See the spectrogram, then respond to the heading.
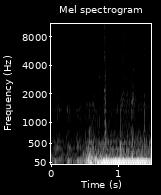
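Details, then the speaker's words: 2014 Opel Astra starting after all-keys-lost key programming, battery dead and jump-started: starter catches within a second into a deep, even rumble with no knocks; clean start, new key works. "The car is running."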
